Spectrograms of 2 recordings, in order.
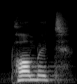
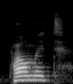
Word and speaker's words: permit: to go there but when this word will be used as a noun the stress will be on the first syllables permit i have got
